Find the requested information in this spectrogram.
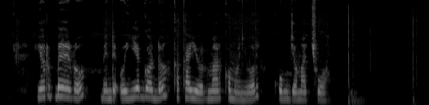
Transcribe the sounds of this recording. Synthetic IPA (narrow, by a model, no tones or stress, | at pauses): jɔrbeɾo | bendeʔojeɡɔdɔkakajormarkɔmɔɲwɔl | kwomd͡ʒɔmat͡ʃwɔ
